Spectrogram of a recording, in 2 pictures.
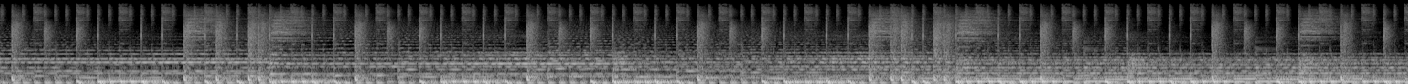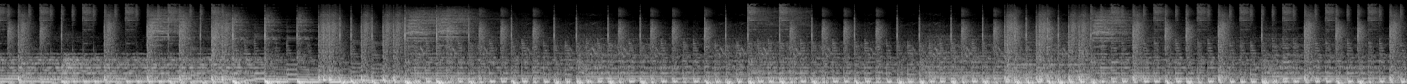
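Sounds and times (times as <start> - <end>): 
Casio CTK-800 electronic keyboard: 0.0 - 28.1.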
